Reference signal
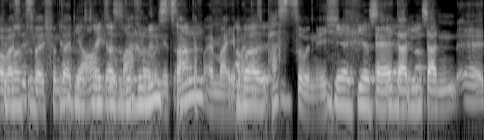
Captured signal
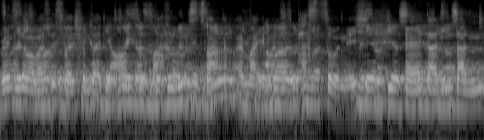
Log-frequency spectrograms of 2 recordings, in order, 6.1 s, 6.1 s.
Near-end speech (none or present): present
